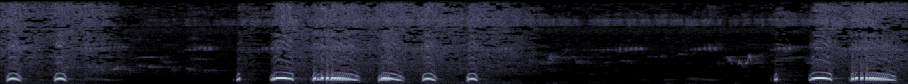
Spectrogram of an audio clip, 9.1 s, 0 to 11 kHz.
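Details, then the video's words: Spotted dove repeating its 'kuk 3' call in a clean recording: phrases of soft hollow coos, one long and slightly stuttered, followed by shorter descending notes, with silent gaps of several seconds between phrases. "suara burung terkukur kuk 3 bersih"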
